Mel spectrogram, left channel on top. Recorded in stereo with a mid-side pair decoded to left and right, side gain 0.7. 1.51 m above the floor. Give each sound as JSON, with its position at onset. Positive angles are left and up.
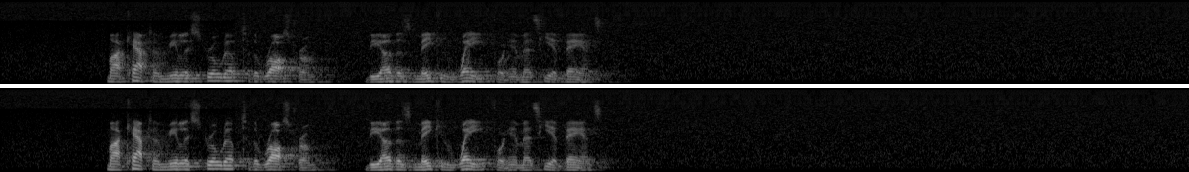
{"t": 1.1, "sound": "a man speaking", "azimuth_deg": -20, "distance_m": 1.9}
